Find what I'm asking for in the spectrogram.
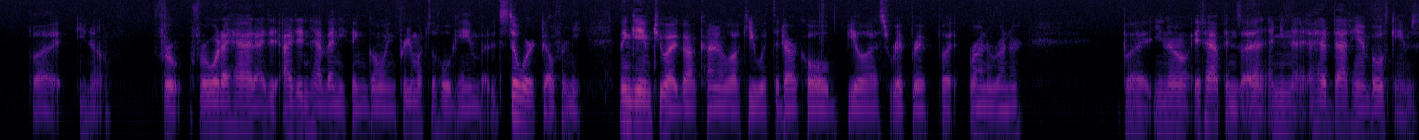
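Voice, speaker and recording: A man speaks quietly at a fairly low pitch, with monotone, flat intonation. The recording is very clean, with a silent background. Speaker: card game youtuber. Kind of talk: deck profile tutorial. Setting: at home. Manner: hesitant, many fillers.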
